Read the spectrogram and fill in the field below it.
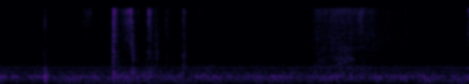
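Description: Tarot cards being shuffled and drawn by hand, a soft, steady papery rustle with a few sharper flicks and snaps scattered through, quiet and close with no talking.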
